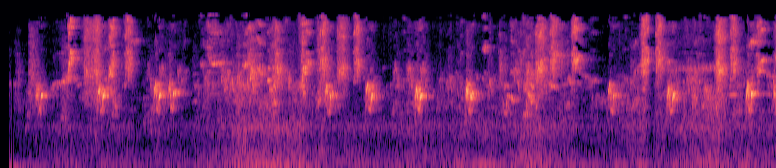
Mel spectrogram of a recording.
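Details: Common starling kept as a cage bird, singing a dense chattering song: rapid bursts of dry clicks and rattles with short high squeaky notes, repeating in clusters roughly every half second, with quiet low background hum.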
